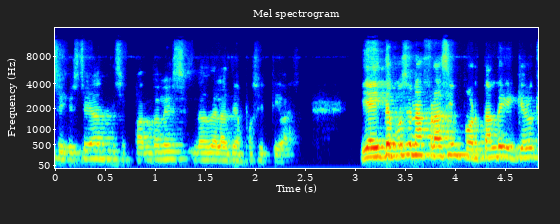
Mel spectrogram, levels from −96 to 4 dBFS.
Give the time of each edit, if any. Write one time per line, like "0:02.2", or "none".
none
